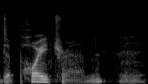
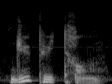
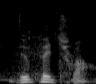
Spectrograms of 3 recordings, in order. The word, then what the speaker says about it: Dupuytren: In French, in France, it is said as Dupuytren. Dupuytren.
